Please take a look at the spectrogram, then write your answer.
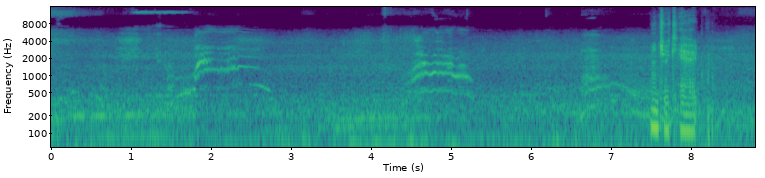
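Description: A cat meows three times, drawn-out rising and falling calls spaced a couple of seconds apart, fairly faint over a low background hum, with a brief clatter near the end.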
